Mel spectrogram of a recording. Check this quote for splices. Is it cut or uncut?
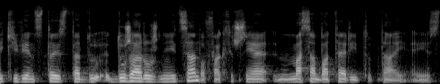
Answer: cut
